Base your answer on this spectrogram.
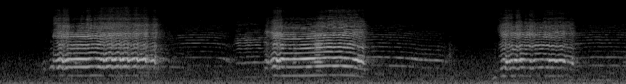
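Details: Three long, trembling goat bleats, each about a second, rising slightly and tailing off, spaced around two seconds apart over light background noise.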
